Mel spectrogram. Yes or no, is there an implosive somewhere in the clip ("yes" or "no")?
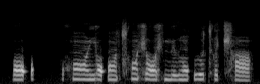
no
